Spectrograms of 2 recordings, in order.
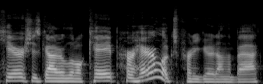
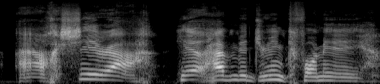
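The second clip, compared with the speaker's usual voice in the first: loose, rough, put-on French accent; 4 semitones higher than usual. Imagining Montana approaching Shira at the bar, kind of French accent for Montana. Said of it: "I just did kind of a French accent for Montana".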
